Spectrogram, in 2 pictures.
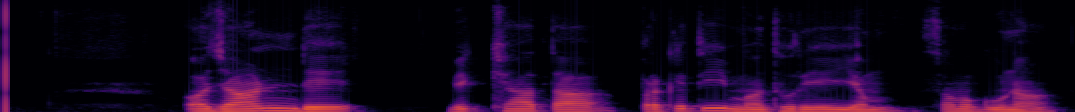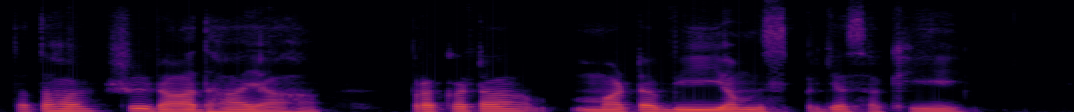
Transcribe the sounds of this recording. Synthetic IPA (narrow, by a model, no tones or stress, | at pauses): ɐd͡ʒaːɳɖeː | ʋikʰjaːt̪aːpɾɐkɾit̪imɐd̪ʱuɾeːjɐmsɐmɐɡuɳaːt̪ɐt̪ɐɦɐ̆ʃɾiɾaːd̪ʱaːjaːɦɐ̆ | pɾʔɐkɐʈɐmɐʈɐbiːjɐmspɾɪjɐsɐkʰi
